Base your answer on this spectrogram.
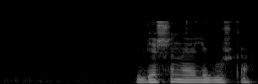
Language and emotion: Russian, neutral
